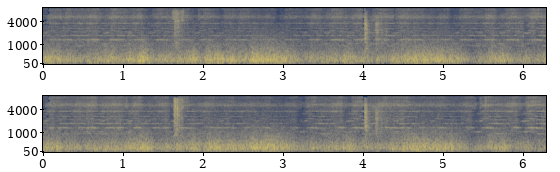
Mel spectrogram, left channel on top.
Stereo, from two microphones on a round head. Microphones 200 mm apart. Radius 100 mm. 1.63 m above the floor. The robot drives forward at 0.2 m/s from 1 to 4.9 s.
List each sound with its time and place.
1.6 s a camera shutter: 55° right (ahead or behind), 0.7 m; by 1.8 s 50° right (ahead or behind), 0.7 m
4.0 s a dropped coin: 15° right (ahead or behind), 1.2 m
